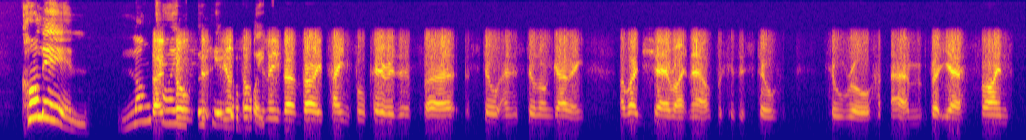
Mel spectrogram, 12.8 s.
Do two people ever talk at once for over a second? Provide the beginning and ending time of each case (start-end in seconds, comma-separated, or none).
2.0-3.3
